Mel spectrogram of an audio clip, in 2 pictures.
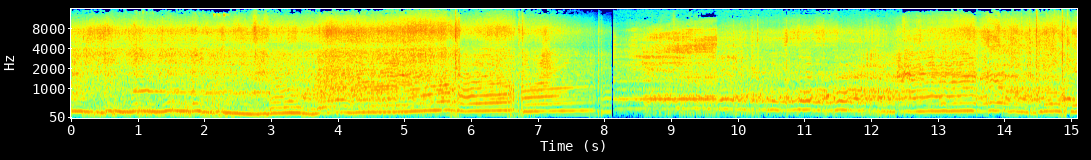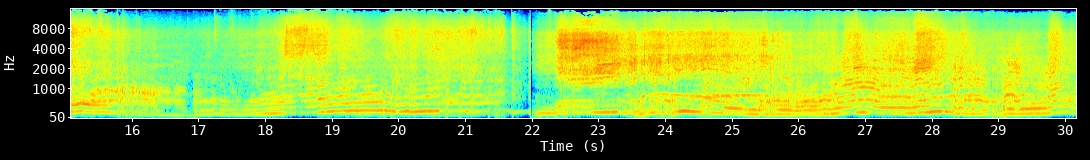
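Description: Rally cars driven flat out past the camera in several cut-together passes. Each engine revs high, drops in pitch through gear changes and braking for corners, then climbs again. The later passes are a Peugeot 309 rally car.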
